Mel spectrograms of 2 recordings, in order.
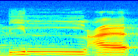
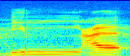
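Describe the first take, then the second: The two takes are said the same way.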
